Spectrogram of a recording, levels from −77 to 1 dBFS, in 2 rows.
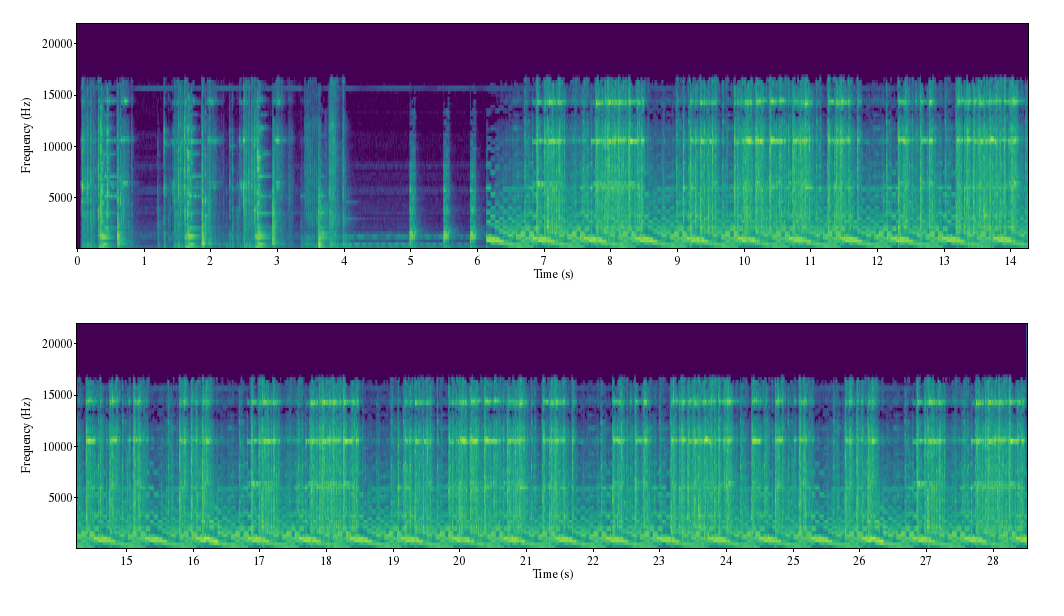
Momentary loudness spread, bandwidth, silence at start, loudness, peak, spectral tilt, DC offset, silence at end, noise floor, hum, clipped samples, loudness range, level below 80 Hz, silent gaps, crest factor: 10 LU; 17 kHz; 0.05 s; -12 LUFS; 0 dBFS; 0.5 dB/octave; under 0.1%; 0 s; -40 dBFS; none; under 0.1%; 8 LU; -56 dBFS; none; 14 dB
